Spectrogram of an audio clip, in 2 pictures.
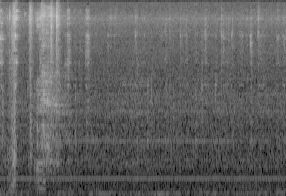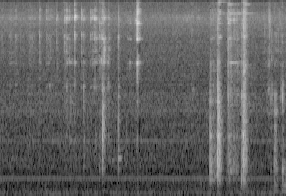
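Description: Small metal parts of an X-ray head transformer clicking and clinking as they are handled by hand, in short clusters about a second in, again around five to six seconds, and near the end. A faint steady hum runs underneath.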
